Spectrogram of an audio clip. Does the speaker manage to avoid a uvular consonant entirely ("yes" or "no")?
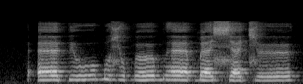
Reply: yes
